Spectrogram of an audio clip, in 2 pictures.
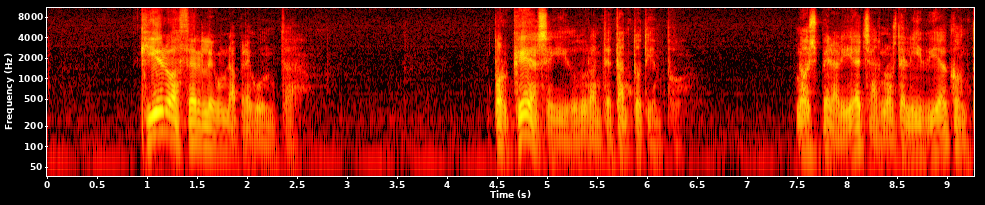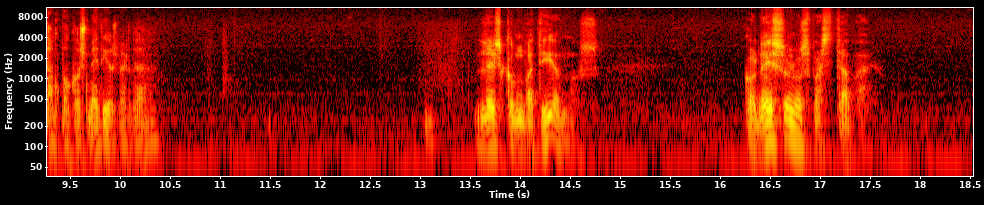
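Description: A middle-aged man speaks firmly, close by, in short bursts.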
